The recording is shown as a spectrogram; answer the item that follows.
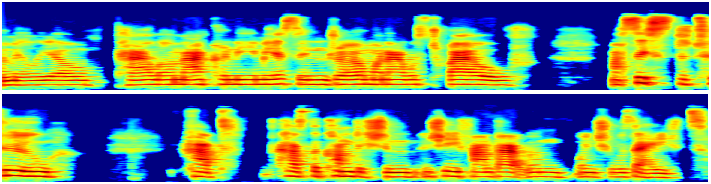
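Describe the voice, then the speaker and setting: A woman speaks with a strong Yorkshire accent at fairly low pitch and a fairly slow pace. Her intonation is a flat monotone, in a very clean recording with a silent background. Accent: thick Yorkshire. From northern England, West Yorkshire. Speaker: patient with rare disease. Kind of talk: personal testimony.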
